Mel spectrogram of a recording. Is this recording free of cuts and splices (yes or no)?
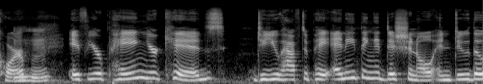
yes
